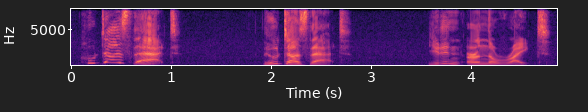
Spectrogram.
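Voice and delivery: squeaky high, slow outraged cry; incredulous mock shriek; exasperated rant. Real, not acted. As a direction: ring out in disbelief. Ranting about film catchphrase.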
